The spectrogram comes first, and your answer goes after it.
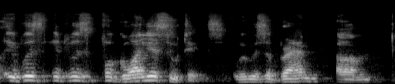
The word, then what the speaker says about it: Gwalior Suitings: was it was for gwalior suitings it was a brand um owned by the billas I believe where uh and I've mispronounced it by calling it gwalior shootings and um Mr Billa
